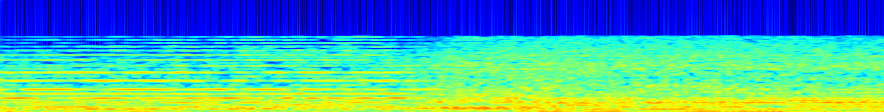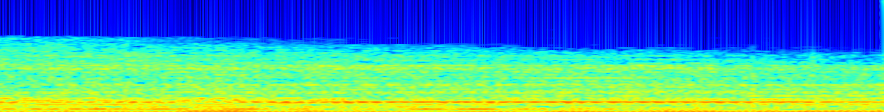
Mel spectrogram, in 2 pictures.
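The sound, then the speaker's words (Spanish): A fast car speeds through a police cordon with a loud, continuous engine roar. A steady, droning horn-like tone opens the sound and then gives way to a broad, rushing noise that holds until the end. “El veloz auto cruzó el cerco policiaco y segundos después...”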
